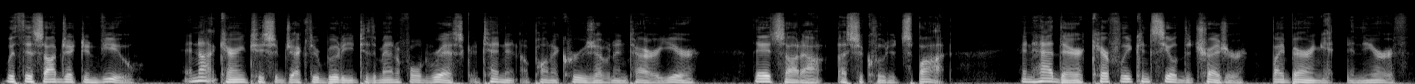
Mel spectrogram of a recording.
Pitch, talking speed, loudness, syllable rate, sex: 100 Hz, 185 wpm, -19 LUFS, 5.5 syllables/s, male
